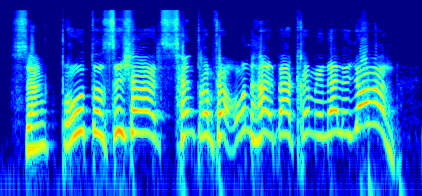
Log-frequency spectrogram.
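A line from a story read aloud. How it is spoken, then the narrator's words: Barked, panicky. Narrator (German): bellte Onkel Vernon, einen deutlichen Anflug von Panik in seiner Stimme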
